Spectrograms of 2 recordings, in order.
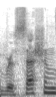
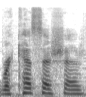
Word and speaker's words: Recession: In Halo 2, there's a skull called the Recession Skull, and I've heard it be called Rekeshen. I don't even know how to repronounce what they called it. Rekeshen Skull.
